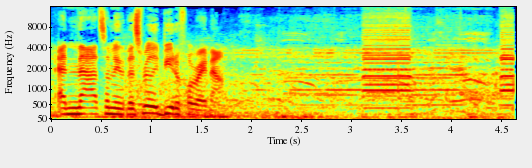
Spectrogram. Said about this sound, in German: Eine Demonstration gegen Donald Trump und Elon Musk in Kansas City im Bundesstaat Missouri. Vorbeifahrende Autos hupen als Zeichen der Zustimmung.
